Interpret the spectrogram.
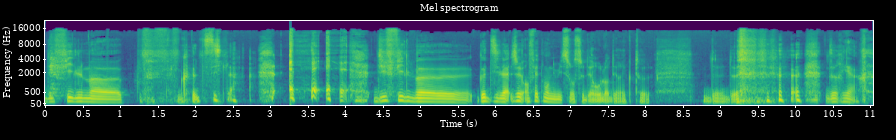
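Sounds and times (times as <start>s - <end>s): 
speech: 0.0s - 11.0s
older woman coughing: 3.2s - 4.3s.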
